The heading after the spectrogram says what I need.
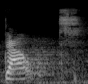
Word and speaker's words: doubt: There's a lot of silent B's as well. For example, in the word like debt or doubt, both of these have silent B letters.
